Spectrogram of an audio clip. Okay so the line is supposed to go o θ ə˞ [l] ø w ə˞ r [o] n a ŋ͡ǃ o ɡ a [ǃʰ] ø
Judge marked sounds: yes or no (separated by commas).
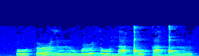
yes, yes, no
